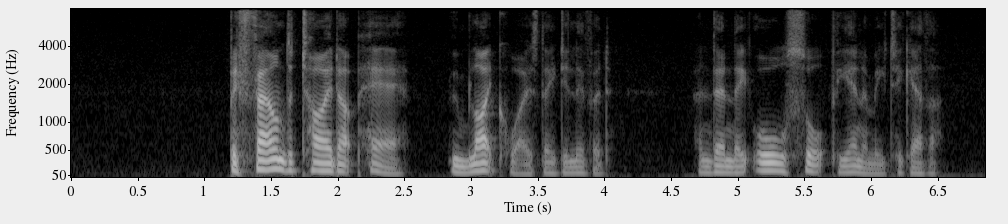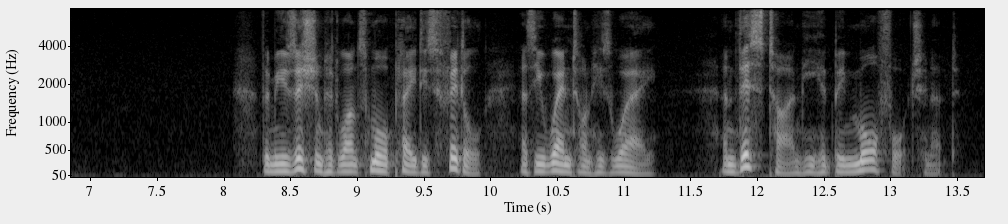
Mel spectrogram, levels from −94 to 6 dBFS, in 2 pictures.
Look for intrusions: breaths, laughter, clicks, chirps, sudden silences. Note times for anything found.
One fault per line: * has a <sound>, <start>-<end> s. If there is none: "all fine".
all fine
